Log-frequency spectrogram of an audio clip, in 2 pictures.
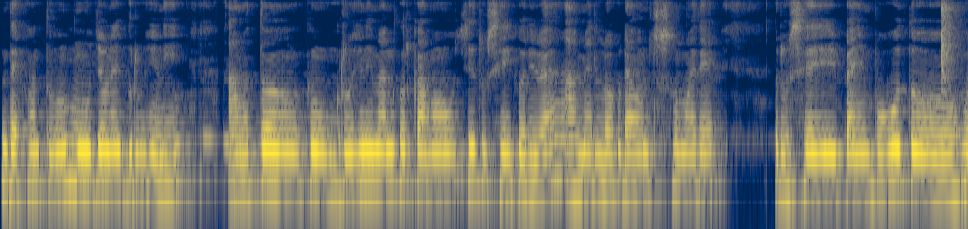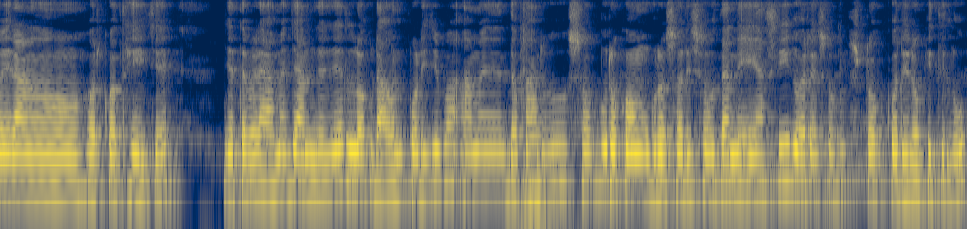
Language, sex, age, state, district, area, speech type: Odia, female, 60+, Odisha, Mayurbhanj, rural, spontaneous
